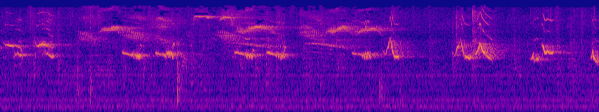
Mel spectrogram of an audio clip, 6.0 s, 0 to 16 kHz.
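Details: Mockingbird in 2015, singing alone: a lively, varied stream of chirps, slurred whistles and sharp rising notes, changing phrase every second or so, loud and close.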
